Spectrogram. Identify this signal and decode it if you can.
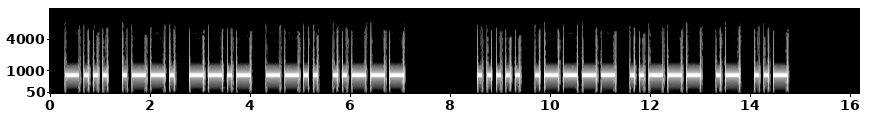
Morse code, heard as a keyed tone, about 13 wpm, 800 Hz. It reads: BPQZ2 512AU
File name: LEZIONI / 9 2 12wpm 2301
